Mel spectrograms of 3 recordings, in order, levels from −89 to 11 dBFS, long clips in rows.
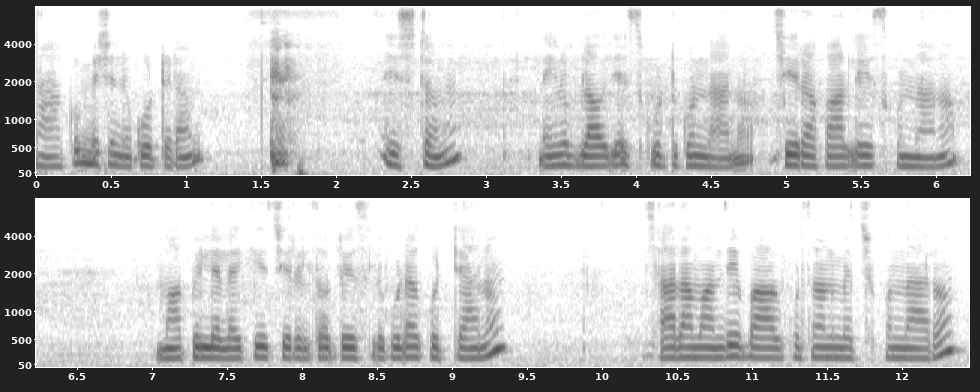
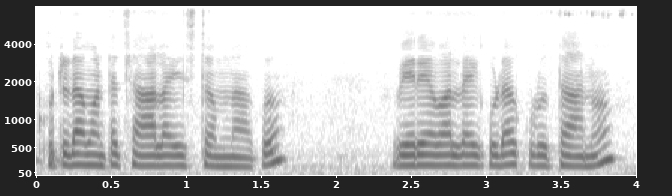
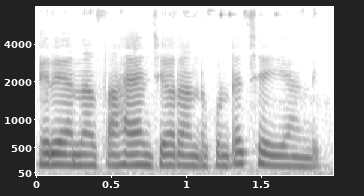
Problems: none marked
